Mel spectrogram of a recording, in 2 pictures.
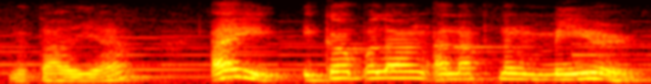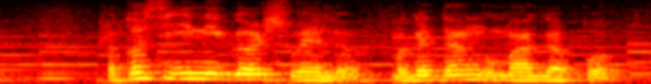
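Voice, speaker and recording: A man's voice: high voice, expressive, normal speed. A man acting a polite young man, muffled recording. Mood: friendly, charmed. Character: polite young man charmed by a mayor's daughter. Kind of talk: amateur student radio drama acting. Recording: dull lo-fi with guitar music behind.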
